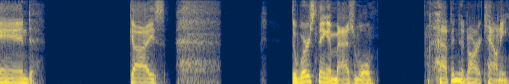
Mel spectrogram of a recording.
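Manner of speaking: breaking, cracking voice mid-sentence. Speaker telling viewers what happened in their county, voice cracking. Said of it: "my voice just cracked".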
